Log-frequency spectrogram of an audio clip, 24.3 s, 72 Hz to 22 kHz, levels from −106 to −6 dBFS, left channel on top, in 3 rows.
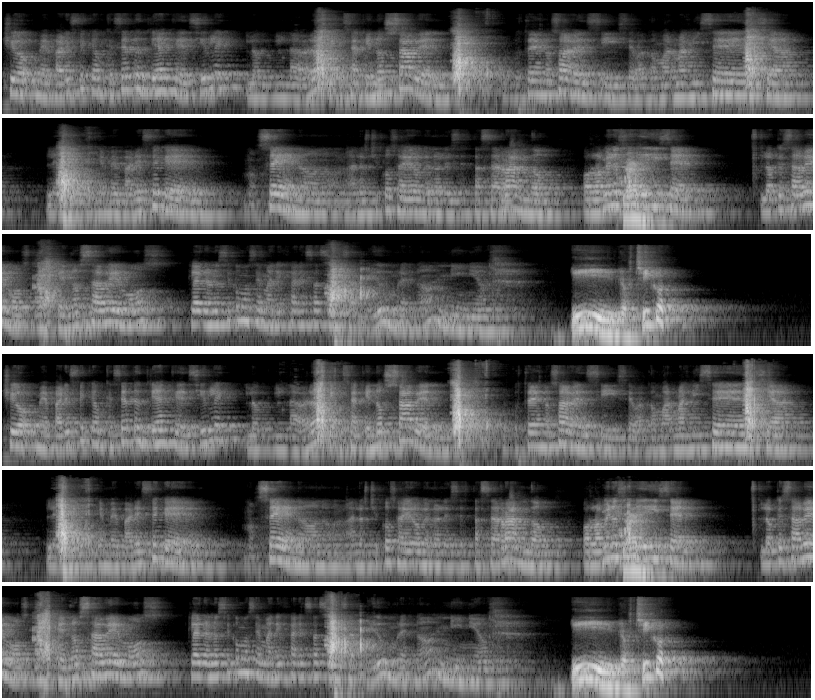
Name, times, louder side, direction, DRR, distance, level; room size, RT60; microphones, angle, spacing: voice 1, 0.0-4.5 5.2-7.9 8.5-10.2 10.5-13.5 13.9-15.0 15.7-17.8 18.1-21.1, right 1 dB, 35° right, 1 dB, 2.3 m, -43 dB
sound 1, 2.8-3.5 4.4-5.0 7.3-7.8 8.6-9.1 14.1-14.7 16.5-16.9 19.4-20.0, right 4 dB, 60° right, 0.9 m, -32 dB
voice 2, 21.1-21.4 21.9-22.8, equal, ahead, 7 dB, 0.4 m, -30 dB
11.5 x 10.5 x 4.5 m, 0.89 s
head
